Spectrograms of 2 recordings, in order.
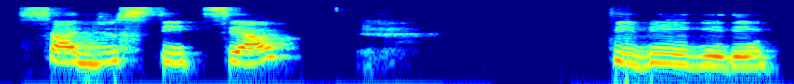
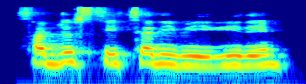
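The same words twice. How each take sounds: First: The phrase is said at a slower pace. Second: The phrase is said at a fast pace.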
